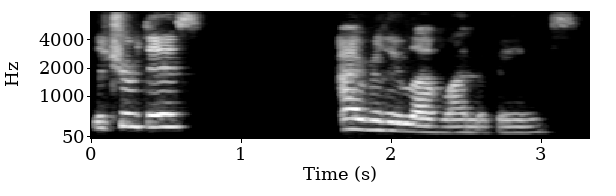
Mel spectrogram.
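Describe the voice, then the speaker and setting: A woman's voice: lowish voice, big pitch swings, a little slow, dark tone. A woman voicing a young girl who whines and cries out. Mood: whiny. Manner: whiny, cries out. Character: young girl with a strange illness.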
